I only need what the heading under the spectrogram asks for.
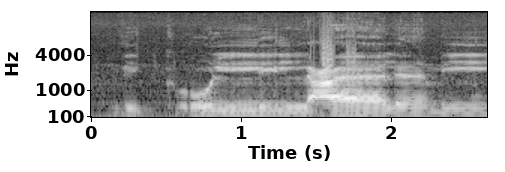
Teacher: تنوين وبعده حرف اللام إدغام بغير غنة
